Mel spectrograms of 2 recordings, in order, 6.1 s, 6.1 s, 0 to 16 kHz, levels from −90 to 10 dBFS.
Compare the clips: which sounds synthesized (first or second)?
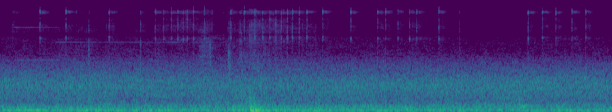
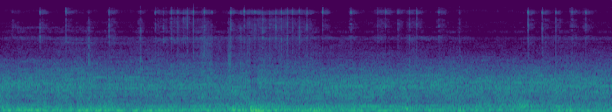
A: second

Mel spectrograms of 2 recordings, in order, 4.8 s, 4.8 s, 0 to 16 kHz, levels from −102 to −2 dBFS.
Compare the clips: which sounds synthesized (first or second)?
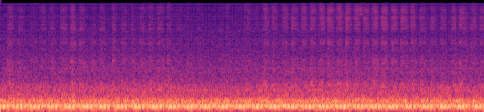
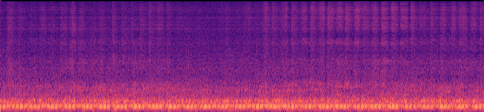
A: second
